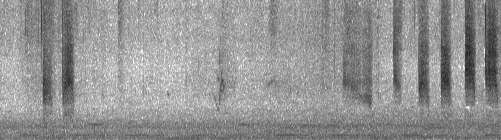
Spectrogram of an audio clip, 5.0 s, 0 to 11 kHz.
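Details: Sparrows coming to be fed at a Tenmangu shrine on 27 February 2021: brief, bright chirps scattered through the clip and bunched toward the end, over steady low background rumble.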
